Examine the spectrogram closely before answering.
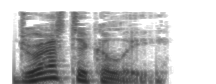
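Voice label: "drastically", British English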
